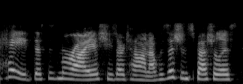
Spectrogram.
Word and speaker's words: Moriah: bear in mind that my name Mariah is spelled differently than Mariah carries even though it's pronounced the same and so I get a lot of mispronunciations I get some Moira Maria different things but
